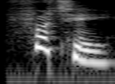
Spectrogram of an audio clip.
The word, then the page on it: footy: British English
